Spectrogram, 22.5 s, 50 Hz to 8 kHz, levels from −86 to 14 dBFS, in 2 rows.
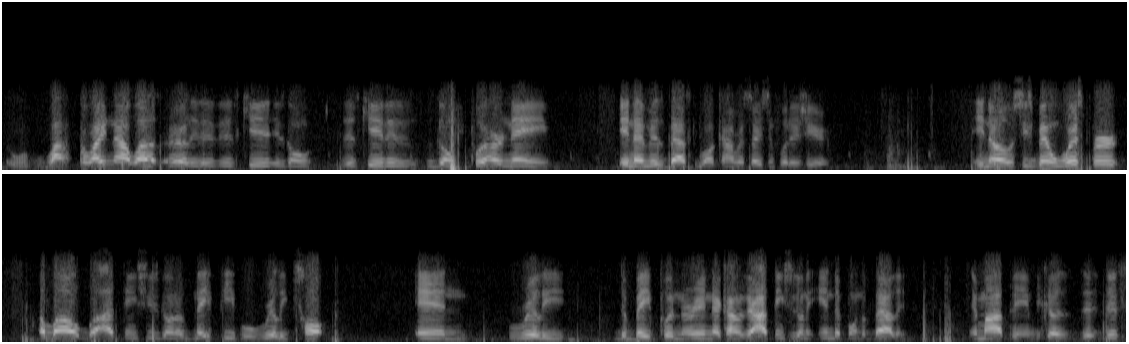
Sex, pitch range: male, 125-150 Hz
